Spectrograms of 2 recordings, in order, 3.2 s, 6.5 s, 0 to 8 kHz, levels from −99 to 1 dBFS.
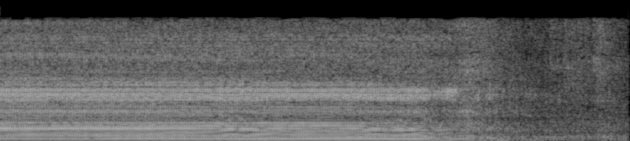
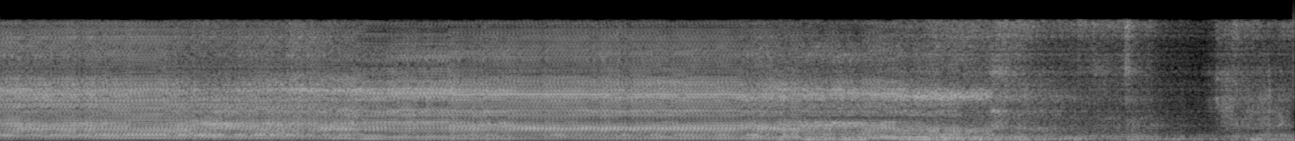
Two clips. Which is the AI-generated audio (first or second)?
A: second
